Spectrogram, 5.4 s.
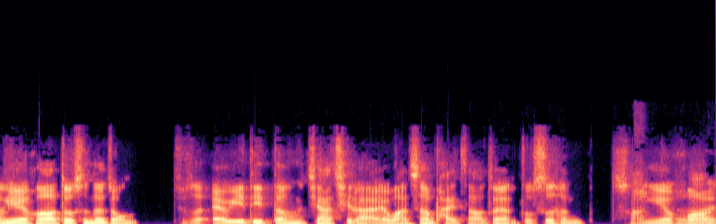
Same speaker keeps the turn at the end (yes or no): no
